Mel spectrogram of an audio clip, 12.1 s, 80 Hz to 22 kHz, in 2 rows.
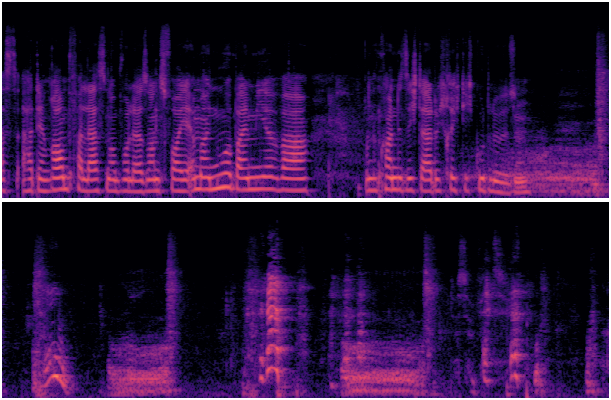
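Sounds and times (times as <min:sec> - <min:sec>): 
speech: 0:00.0 - 0:06.1
dog growling: 0:04.6 - 0:07.9, 0:09.4 - 0:10.6, 0:11.3 - 0:12.1.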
